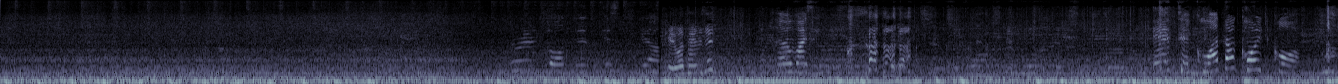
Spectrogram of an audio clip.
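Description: Car cabin noise on a wet motorway: a steady hiss of rain and tyre spray over a low road and engine rumble. From about seven seconds in, voices and music come in over the rumble.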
